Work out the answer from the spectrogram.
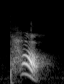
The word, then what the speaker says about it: pop: pop 할 때요, 앞에 p하고 뒤에 p가 발음이 다릅니다. pop가 아니고요. pop 하면서 약간 끝에 p는 할 듯 말 듯한 상태에서 딱 끊어주시는 거예요.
